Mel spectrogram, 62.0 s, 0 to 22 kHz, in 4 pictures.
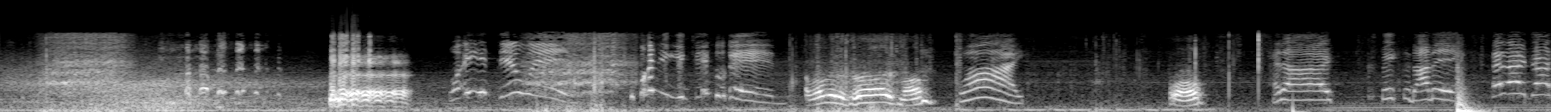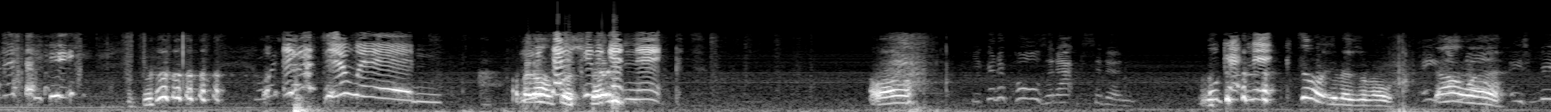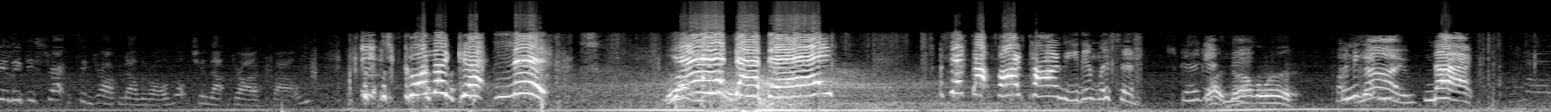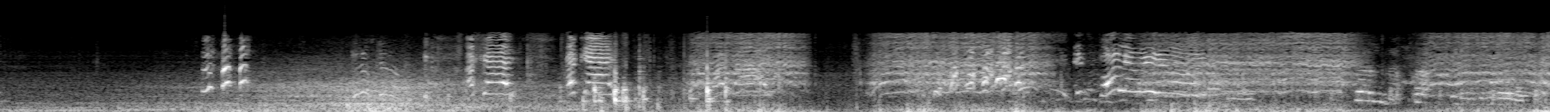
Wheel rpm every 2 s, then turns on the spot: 50, 0, 40, 20, 20, 0, 0, 0, 0, 0, 0, 0, 10, 0, 0, 0, 0, 0, 0, 0, 0, 0, 0, 0, 0, 0, 50, 90, 80, 120, 110.
0-2 6-10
